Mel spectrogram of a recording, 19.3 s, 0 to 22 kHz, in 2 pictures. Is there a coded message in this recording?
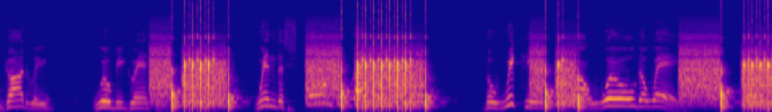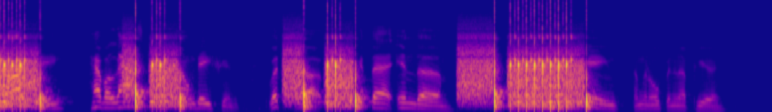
Yes: pulse dialling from 1.8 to 17.0 s, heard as a rotary dial, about 10 pulses a second, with speech in English. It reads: 4 7 1 7 2 2 8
